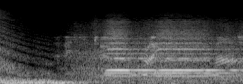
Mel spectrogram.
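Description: A falling whoosh with a low rumble, then a train whistle sound effect with several notes held together from about a second in, over music.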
